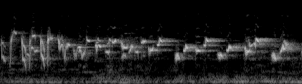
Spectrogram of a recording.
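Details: Yellow-vented bulbul song in the full, varied style, used to prompt beginner birds to answer: quick sequence of bright warbled notes, rising and falling, separate phrases running across three seconds, soft low hum underneath.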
